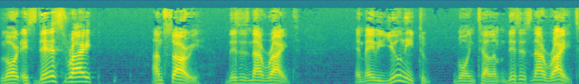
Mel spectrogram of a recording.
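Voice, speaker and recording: Long, frequent pauses break up speech that proceeds very slowly. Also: man, medium pitch for a man, lively intonation. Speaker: Sunday school teacher. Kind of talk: sermon. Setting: church.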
